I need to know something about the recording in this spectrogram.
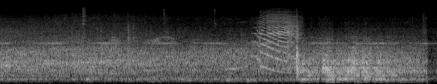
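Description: Spooky Halloween sound effects: a steady hissing haze, and about two and a half seconds in, a shrill screech that falls steeply in pitch.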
